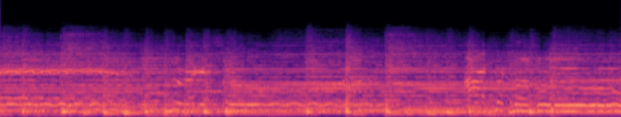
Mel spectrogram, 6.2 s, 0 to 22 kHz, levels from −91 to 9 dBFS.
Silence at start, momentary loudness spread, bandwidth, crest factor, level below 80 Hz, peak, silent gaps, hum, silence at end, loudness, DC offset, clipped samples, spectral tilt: 0 s; 4 LU; 7.4 kHz; 14 dB; -58 dBFS; -4 dBFS; none; none; 0 s; -19 LUFS; under 0.1%; under 0.1%; -7.5 dB/octave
